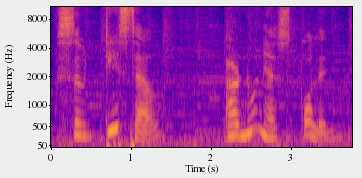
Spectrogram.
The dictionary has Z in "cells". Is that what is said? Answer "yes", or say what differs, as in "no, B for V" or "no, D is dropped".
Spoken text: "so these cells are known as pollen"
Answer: no, Z is dropped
